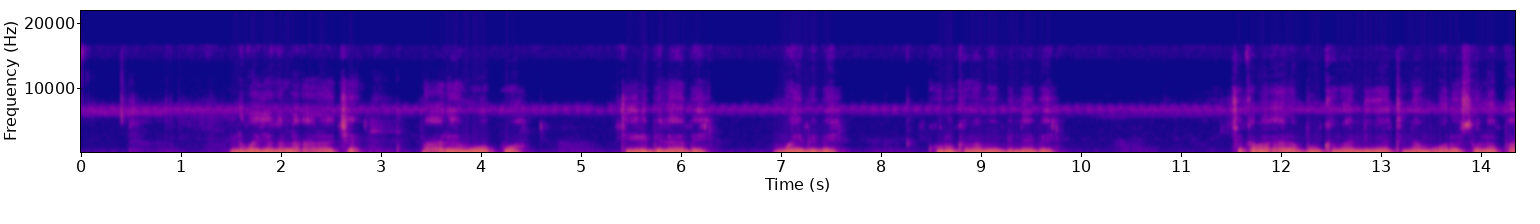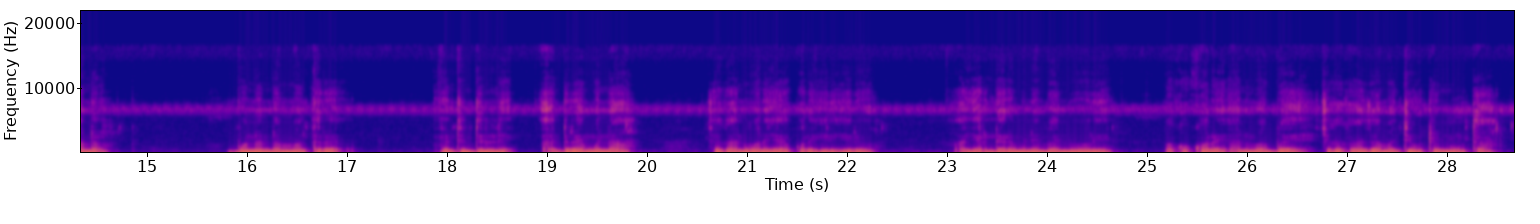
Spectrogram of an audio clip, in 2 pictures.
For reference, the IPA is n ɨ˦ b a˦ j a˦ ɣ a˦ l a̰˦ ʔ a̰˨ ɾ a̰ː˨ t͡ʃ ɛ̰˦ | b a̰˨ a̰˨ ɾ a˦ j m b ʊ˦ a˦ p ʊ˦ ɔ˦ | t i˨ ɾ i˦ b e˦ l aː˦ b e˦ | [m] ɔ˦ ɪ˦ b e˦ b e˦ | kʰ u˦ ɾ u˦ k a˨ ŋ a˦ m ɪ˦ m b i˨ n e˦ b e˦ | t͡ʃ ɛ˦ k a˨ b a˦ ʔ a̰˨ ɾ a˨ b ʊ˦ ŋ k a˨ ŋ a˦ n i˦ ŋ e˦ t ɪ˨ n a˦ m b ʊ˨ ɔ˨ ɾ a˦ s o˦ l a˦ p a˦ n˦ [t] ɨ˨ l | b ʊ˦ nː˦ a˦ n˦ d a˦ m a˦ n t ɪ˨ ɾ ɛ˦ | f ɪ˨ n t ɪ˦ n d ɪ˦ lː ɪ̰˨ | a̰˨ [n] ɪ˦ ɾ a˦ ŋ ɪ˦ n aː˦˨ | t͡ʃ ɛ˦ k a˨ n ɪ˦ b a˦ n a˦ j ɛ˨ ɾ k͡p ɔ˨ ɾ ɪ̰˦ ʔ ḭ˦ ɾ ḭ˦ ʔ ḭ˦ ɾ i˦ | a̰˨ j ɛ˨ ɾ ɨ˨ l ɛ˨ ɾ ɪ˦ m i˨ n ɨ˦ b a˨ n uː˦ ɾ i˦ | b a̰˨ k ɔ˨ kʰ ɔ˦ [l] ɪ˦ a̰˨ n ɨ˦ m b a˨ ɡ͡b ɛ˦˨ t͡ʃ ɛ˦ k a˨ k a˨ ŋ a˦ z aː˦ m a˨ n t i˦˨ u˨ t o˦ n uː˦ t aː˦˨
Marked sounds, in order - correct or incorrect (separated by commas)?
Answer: correct, incorrect, incorrect, incorrect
